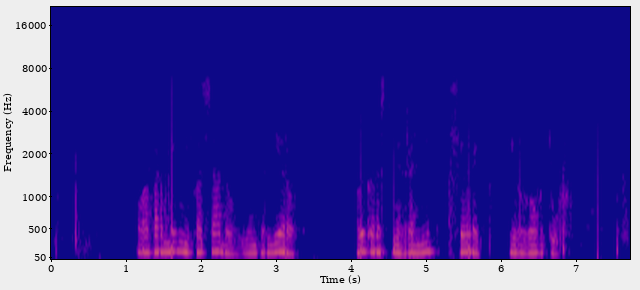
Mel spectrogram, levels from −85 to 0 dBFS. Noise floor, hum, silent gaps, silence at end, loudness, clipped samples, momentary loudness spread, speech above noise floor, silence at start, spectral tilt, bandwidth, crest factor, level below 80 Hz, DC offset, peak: -87 dBFS; none; none; 0 s; -52 LUFS; under 0.1%; 17 LU; 37 dB; 0.3 s; -9 dB/octave; 7.4 kHz; 16 dB; -74 dBFS; under 0.1%; -36 dBFS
